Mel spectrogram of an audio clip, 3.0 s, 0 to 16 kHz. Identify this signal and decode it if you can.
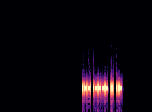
Morse code, heard as a keyed tone, about 68 wpm, 700 Hz. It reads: W1IU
